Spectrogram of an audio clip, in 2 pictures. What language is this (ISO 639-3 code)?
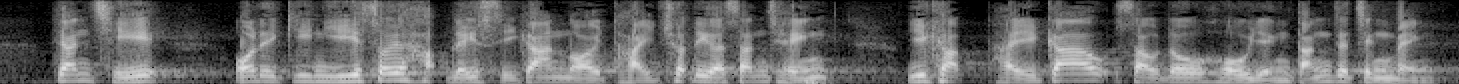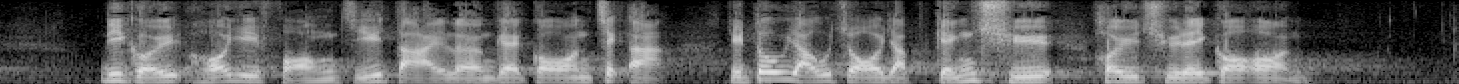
yue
